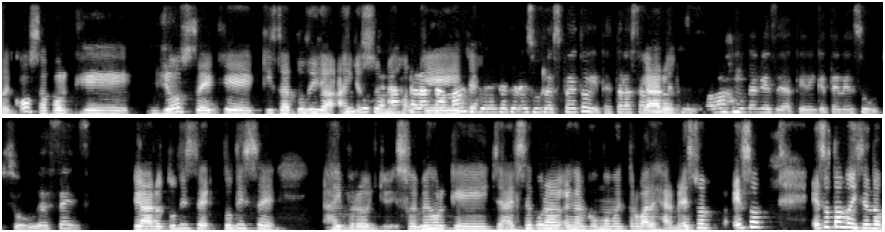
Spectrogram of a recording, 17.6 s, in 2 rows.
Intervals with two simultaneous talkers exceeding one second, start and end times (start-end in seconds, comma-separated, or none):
3.4-4.8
